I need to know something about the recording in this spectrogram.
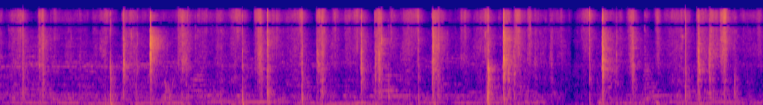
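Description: A deck of tarot cards being shuffled by hand: a run of irregular flicking clicks as the cards slap together, with a brief lull about seven and a half seconds in.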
